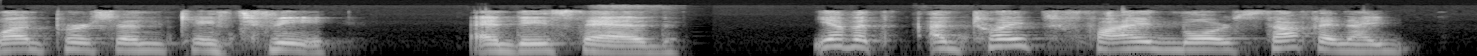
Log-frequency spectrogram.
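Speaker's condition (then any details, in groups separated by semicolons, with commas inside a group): Cerebral palsy; lifelong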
